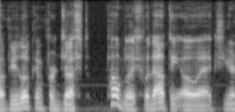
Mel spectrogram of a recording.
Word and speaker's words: Publish0x: But we're going to talk about, is it Publish0x or Publish0x? Which is the proper way to say it? Yeah, it's pronounced publish. They just call it publish, Oh, but I usually throw in publish OX.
